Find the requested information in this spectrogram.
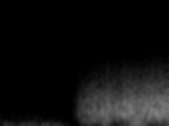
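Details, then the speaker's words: Fetal movement heard with a home BabyBeat fetal Doppler during pregnancy: a quiet pause, then a rising rough whoosh as the baby moves, a normal finding. "fetal movement maybe your baby is waving at you or just getting more comfortable"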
